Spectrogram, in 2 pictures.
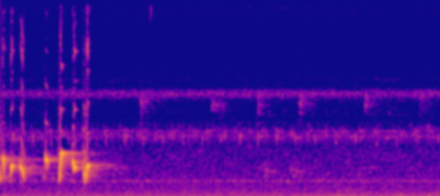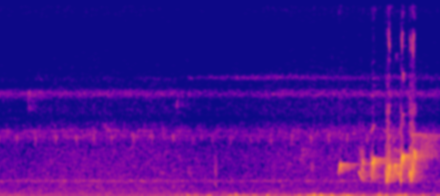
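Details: Nok dok taeng in a song duel with visiting wild birds. Brisk chirped phrases open, a long hush follows, then more chirping returns near the end over low rumbling noise.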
